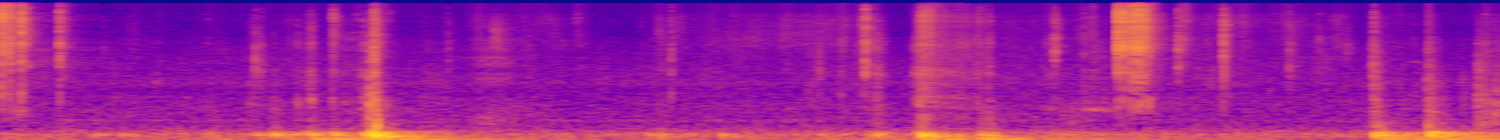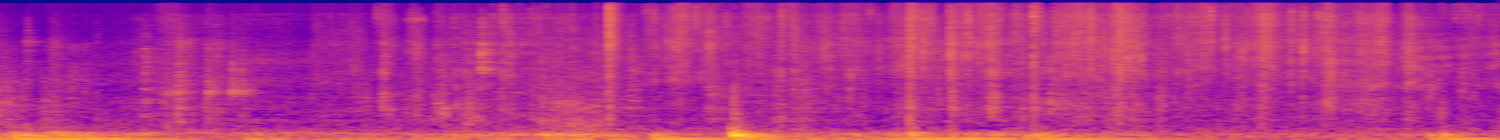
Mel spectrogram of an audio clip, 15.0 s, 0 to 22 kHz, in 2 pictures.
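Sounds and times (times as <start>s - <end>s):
scraping rustle: 7.8s - 15.0s.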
